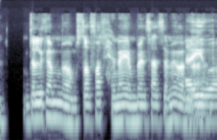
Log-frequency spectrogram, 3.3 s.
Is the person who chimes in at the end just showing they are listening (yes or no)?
no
